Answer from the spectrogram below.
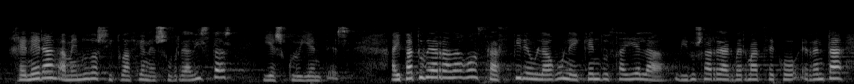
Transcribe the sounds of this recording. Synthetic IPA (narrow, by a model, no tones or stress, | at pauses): ʝe̞ne̞ɾaname̞nuð̞o̞sit̪uaθio̞ne̞sːuβre̞alist̪as | ie̞skluje̞nt̪e̞s | ajpat̪uβe̞araðaɣ̞o̞saspiɾe̞wnlaɣ̞uneike̞nd̪usaje̞laβiɾusareak̚be̞rmat͡se̞ko̞ʔe̞re̞nt̪a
